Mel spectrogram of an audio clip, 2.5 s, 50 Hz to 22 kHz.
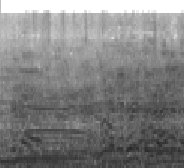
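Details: Lowing at a Sirajganj cattle market in Bangladesh where a Sahiwal bull calf is sold in August 2025; layered, wavering moos from more than one animal blend with market chatter.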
